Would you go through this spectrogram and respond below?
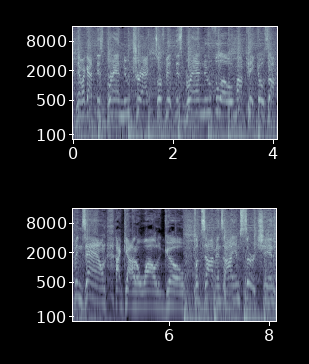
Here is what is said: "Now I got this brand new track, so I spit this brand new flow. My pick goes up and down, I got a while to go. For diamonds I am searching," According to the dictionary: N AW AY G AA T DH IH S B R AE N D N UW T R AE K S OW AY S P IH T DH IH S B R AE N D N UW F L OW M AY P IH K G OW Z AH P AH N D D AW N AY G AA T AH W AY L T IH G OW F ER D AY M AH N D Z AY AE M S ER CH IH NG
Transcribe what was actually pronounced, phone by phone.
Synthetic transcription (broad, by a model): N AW AY G AA T DH IH S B R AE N N UW T R AE K S OW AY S B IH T DH IH S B R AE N N UW F L OW M AY P IH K G OW Z AH P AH N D D AW N AY G AA T AH W AY L T IH G OW F ER D AY M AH N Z AY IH M S ER CH IH NG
